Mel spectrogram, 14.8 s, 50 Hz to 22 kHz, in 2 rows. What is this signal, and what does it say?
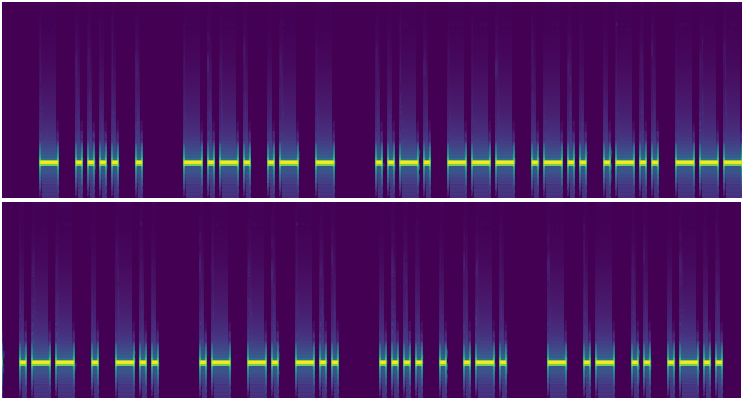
Morse code, heard as a keyed tone, about 20 wpm, 700 Hz. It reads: THE CAT FOLLOWED AND HER TAIL
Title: Sentences with 2-Word Phrases - Spoken Beginning - 20wpm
